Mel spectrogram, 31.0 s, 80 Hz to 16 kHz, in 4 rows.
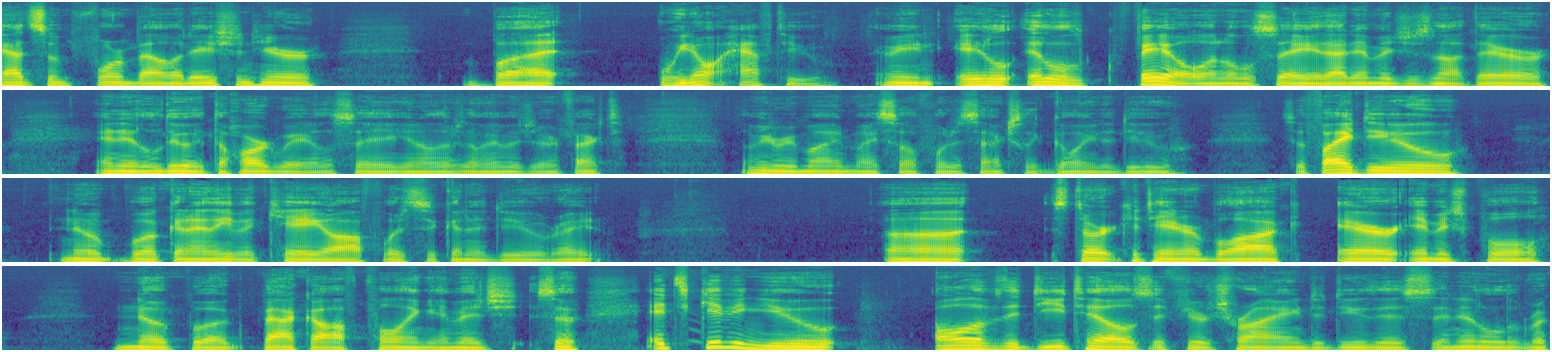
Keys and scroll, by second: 0.2-1.6 typing, 10.9 alt+Tab, 15.4-16.2 BackSpace.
